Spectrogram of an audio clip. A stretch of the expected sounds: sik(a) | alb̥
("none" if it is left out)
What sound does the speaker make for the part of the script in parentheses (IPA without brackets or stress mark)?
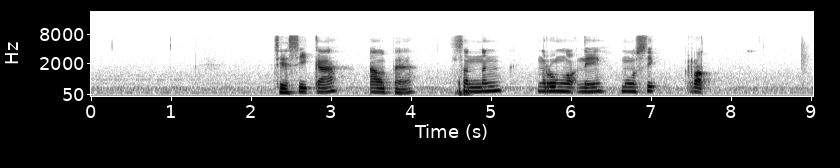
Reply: a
